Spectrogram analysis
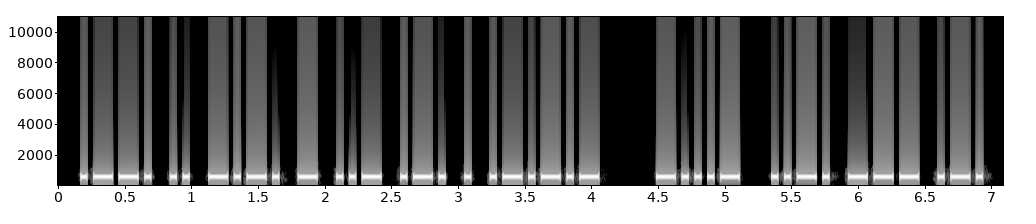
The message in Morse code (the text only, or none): PICTURE. <BT> FOR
